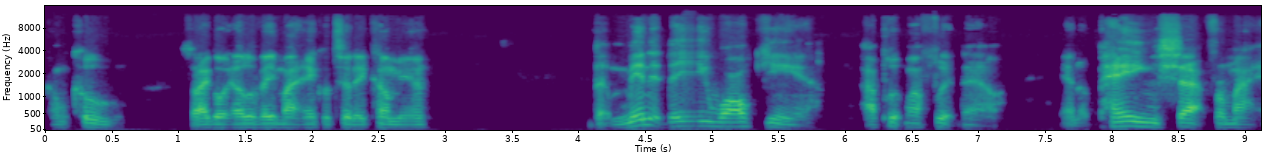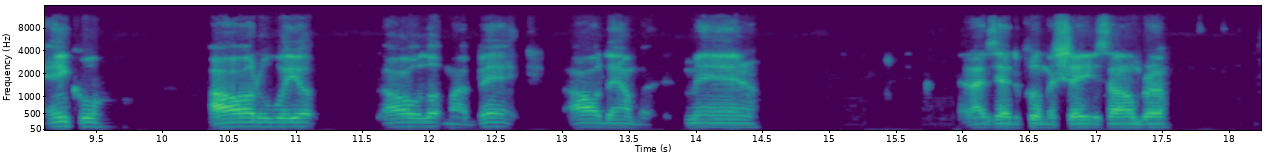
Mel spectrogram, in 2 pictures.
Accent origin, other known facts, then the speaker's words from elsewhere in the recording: Atlanta, Georgia, United States; I'm from Atlanta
